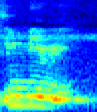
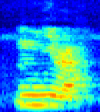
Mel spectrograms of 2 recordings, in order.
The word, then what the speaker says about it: mmiri: Because to the Igbo man, the pronunciation for water in Igbo is mmiri. And you just pronounced it as mmira.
